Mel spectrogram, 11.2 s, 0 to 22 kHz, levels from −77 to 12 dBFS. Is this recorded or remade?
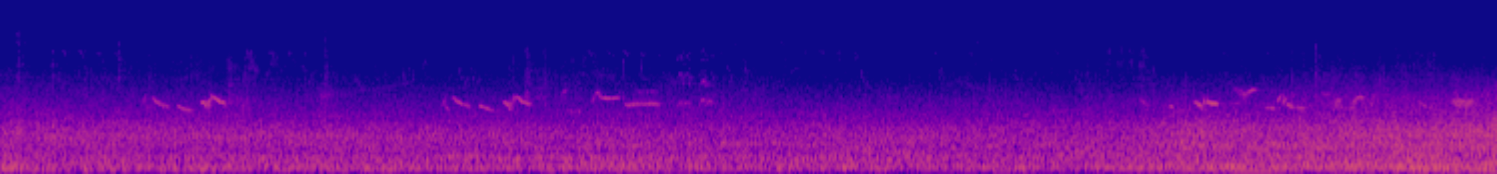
recorded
